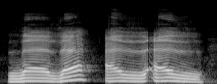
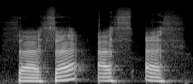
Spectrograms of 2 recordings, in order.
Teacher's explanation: Dasa ini pelafalannya sama persis. Ujung lidah bertemu dengan ujung gigi atas.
